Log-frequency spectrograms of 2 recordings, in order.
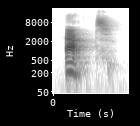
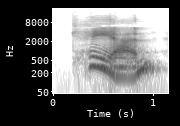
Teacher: an A that's followed by an N, that it's changing the sound of the A to be whiny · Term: whiny A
